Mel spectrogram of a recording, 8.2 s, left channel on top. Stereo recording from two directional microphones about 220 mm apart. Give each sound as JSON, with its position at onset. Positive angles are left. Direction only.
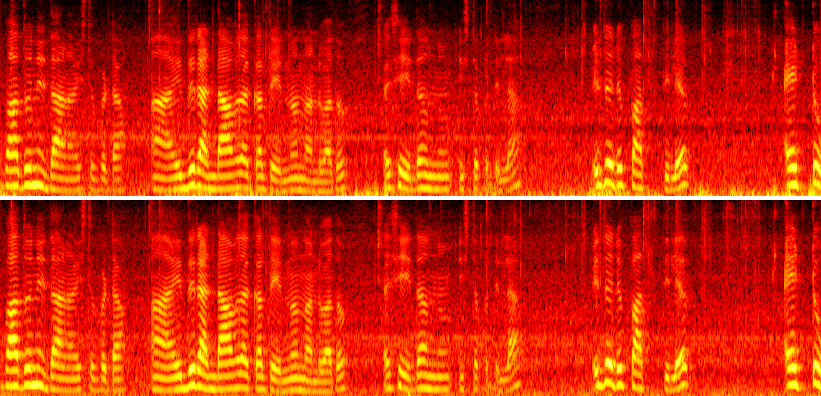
{"t": 0.0, "sound": "a woman's voice", "side_deg": -20}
